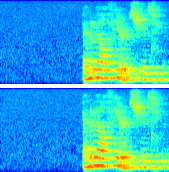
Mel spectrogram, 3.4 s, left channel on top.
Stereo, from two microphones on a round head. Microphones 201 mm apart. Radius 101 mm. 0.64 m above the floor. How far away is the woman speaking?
About 0.8 m.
